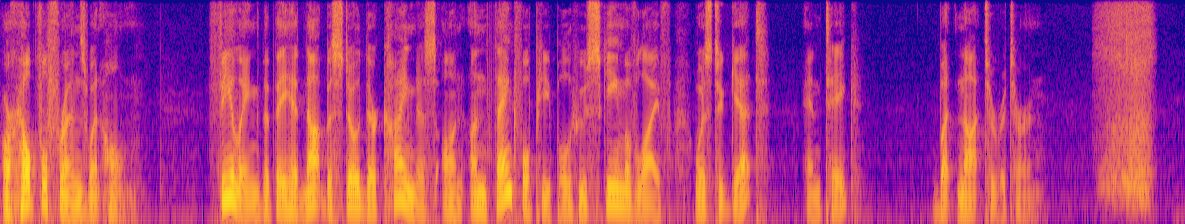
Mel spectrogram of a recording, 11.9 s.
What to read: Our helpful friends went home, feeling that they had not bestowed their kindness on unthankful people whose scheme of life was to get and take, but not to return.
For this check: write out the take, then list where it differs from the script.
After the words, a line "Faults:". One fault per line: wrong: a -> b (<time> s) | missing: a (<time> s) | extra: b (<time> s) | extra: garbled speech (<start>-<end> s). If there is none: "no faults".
Our helpful friends went home, feeling that they had not bestowed their kindness on unthankful people whose scheme of life was to get and take, but not to return.
Faults:
no faults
